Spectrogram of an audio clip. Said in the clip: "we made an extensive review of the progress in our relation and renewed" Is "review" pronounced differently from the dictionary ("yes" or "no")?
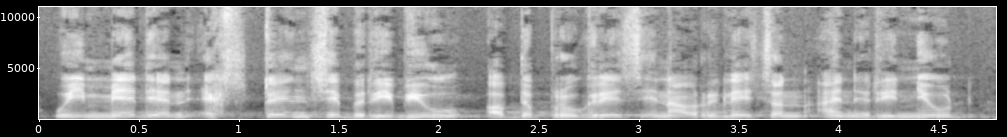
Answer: yes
